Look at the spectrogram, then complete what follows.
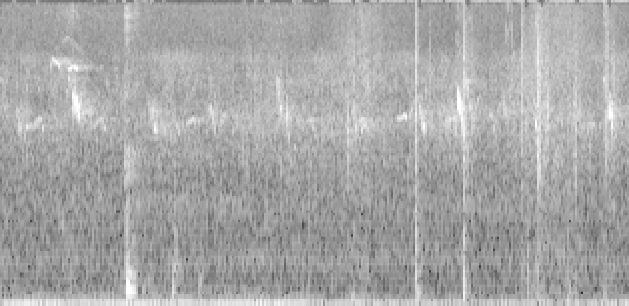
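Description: Quiet outdoor ambience with faint bird chirps and a low steady rumble. A few soft knocks and footfalls on dirt ground come through, the loudest a low thump about a second in.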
